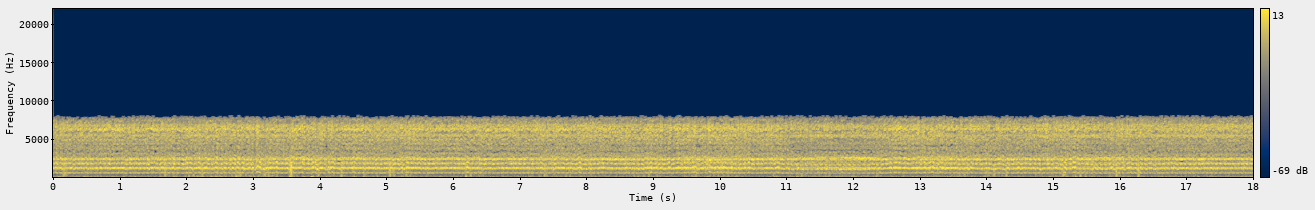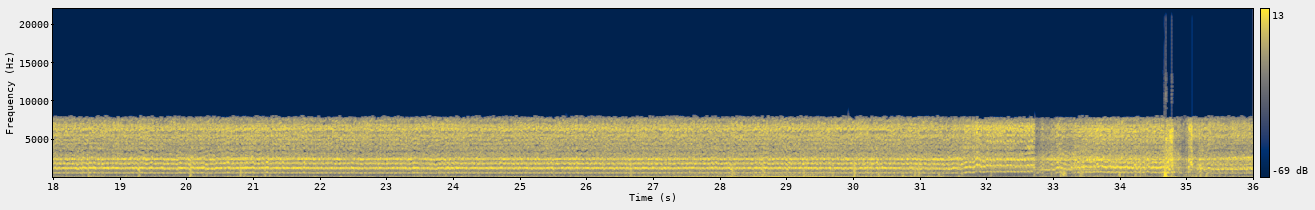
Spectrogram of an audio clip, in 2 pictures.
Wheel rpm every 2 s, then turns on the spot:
160, 160, 160, 160, 160, 160, 160, 160, 160, 160, 160, 160, 160, 160, 160, 160, 160, 150.
none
